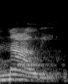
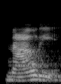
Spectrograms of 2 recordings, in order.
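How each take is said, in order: First: The first syllable has a sharp falling tone. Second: The first syllable has a low dipping tone. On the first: It means there. "na, fourth tone mark" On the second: It asks where. "For the question word where, it's third tone"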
